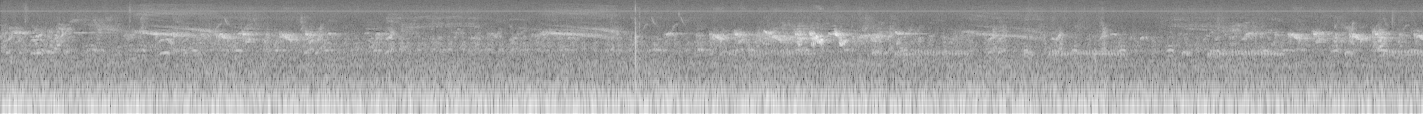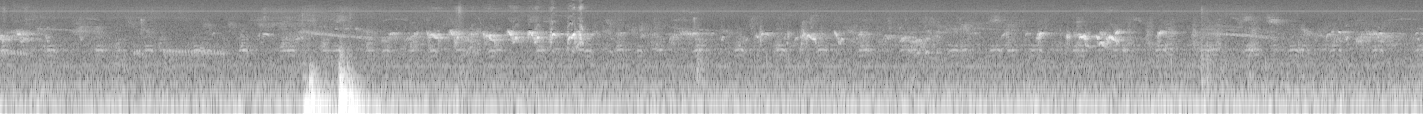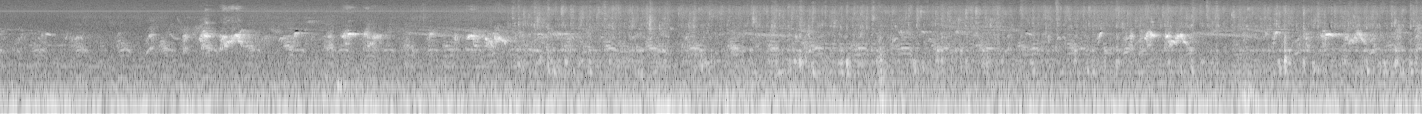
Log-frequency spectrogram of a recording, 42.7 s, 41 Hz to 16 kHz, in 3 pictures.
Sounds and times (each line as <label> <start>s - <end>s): birdsong 0.0s - 42.6s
